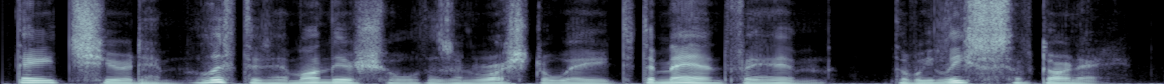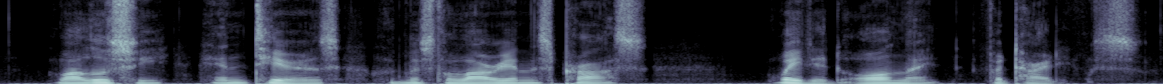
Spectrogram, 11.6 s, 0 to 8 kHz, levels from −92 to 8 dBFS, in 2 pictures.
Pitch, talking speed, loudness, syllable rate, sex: 120 Hz, 175 wpm, -20 LUFS, 5.1 syllables/s, male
